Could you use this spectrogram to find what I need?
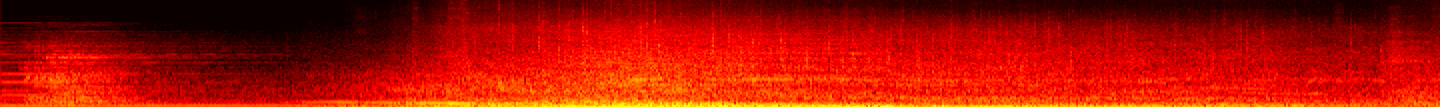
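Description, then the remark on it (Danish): An empty bus, the last one to arrive, rumbles low, then revs up into a louder, steady roar as it turns at the harbor of Lohals, a small town on northern Langeland, Denmark, and drives back, easing only slightly toward the end. It is a cold January day. “Den vendte bare lige hernede på havnen og kørte tilbage igen.”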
